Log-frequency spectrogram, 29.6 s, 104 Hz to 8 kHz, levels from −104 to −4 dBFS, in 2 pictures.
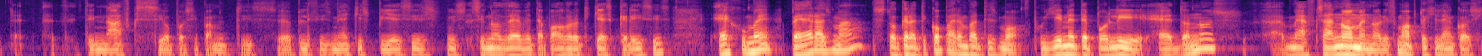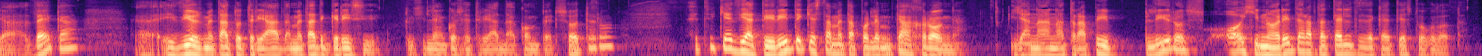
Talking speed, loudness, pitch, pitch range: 115 wpm, -19 LUFS, 100 Hz, 90-115 Hz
